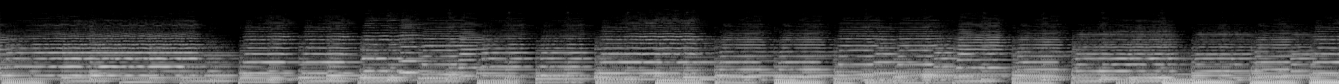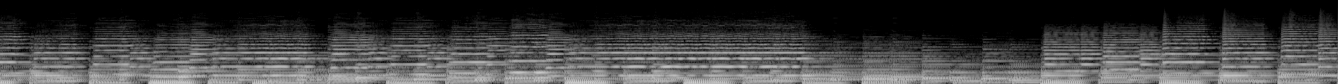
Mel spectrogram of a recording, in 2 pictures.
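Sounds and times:
MIDI music: 0.0s - 26.7s.

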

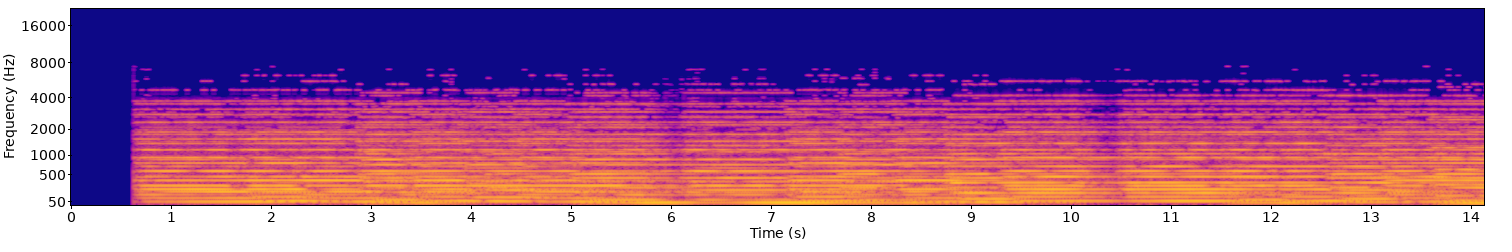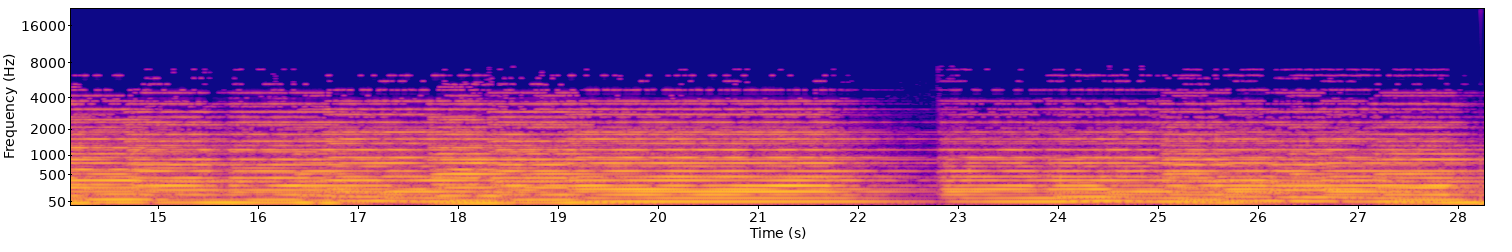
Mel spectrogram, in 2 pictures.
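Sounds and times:
pipe organ music backing: 0.7s - 28.2s.

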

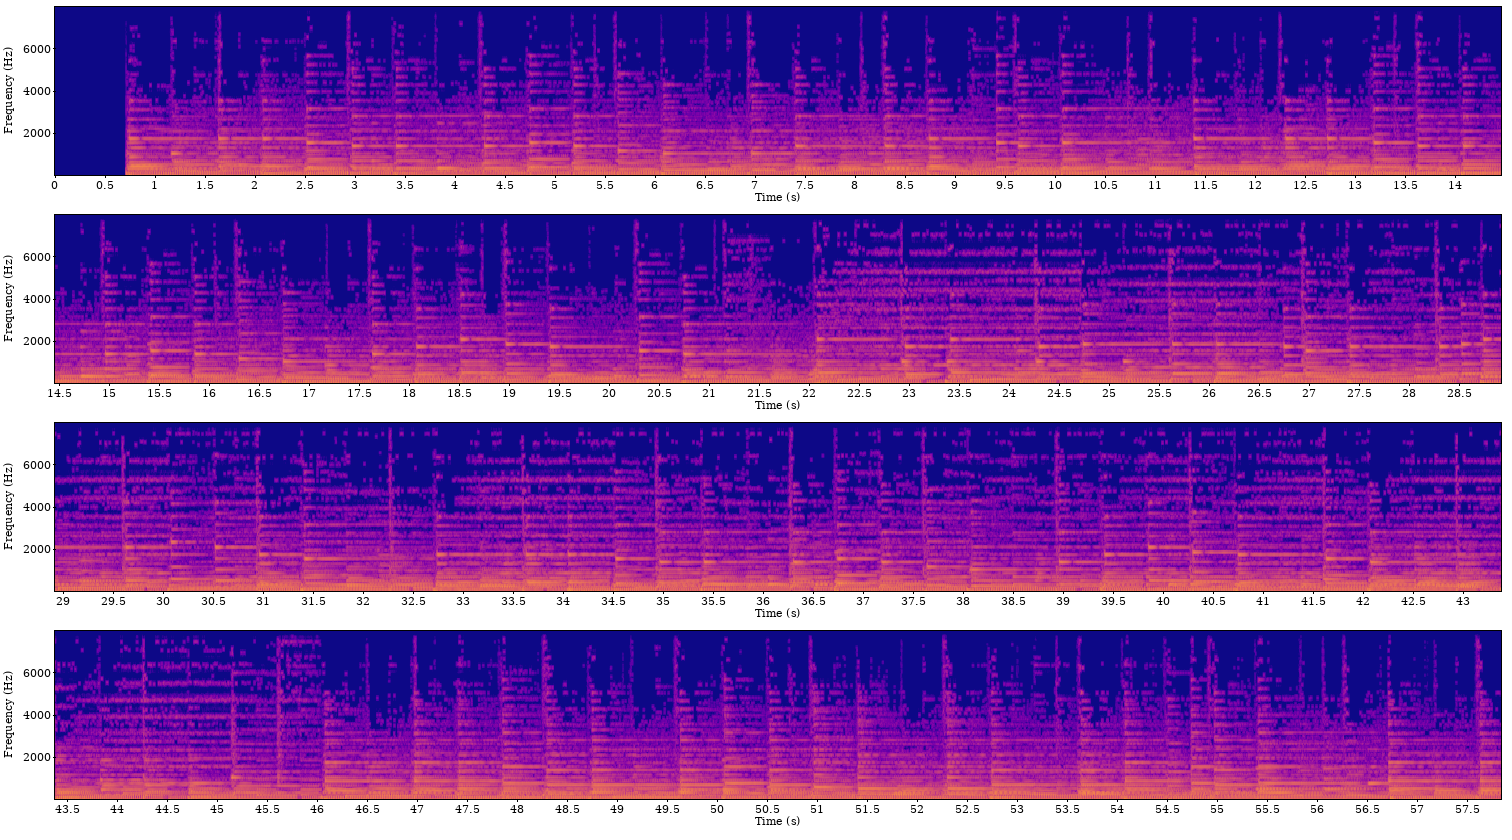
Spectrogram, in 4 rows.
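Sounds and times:
band backing music for churches: 0.7s - 57.8s.

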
